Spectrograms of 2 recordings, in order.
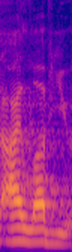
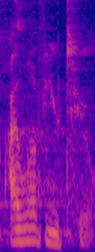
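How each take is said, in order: First: Said in the usual way. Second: Very quiet, almost swallowed answer; soft tender reply. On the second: Retold or imitated. Ill grandmother answering the mother, very softly. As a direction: give the words back softly.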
